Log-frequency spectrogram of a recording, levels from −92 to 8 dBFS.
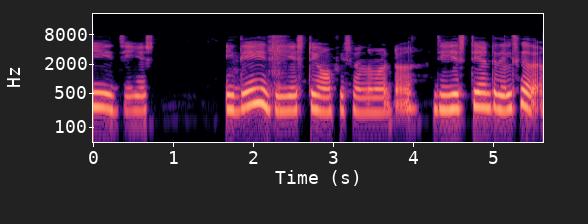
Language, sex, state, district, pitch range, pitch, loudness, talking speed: Telugu, female, Telangana, Karimnagar, 210-255 Hz, 230 Hz, -16 LUFS, 105 wpm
